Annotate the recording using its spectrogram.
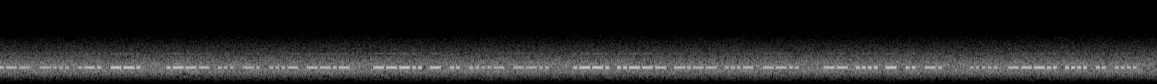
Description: Morse code, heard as a keyed tone, hand-sent with a paddle, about 40 wpm, 790 Hz, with radio static and a narrow filter. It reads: … JSNVQ 8TI4Z P2YVZ MHTIN 58HIH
